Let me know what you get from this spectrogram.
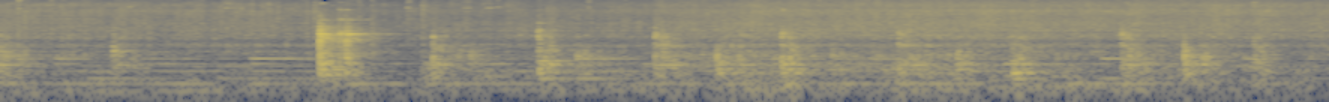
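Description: Green peas and sliced onion sizzling in hot oil in a kadai, stirred with a wooden spatula that scrapes across the pan in repeated strokes, one louder knock about two seconds in.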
